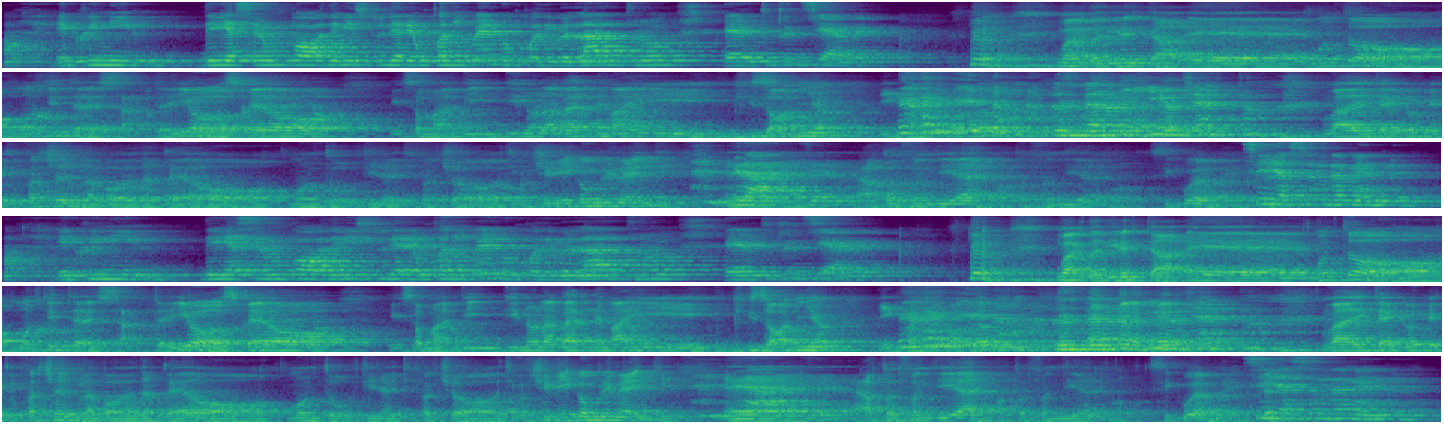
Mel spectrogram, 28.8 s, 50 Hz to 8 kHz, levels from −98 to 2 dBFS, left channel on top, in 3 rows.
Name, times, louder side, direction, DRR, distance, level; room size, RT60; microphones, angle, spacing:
voice 1, 0.0-5.8 9.8-9.9 11.7-11.8 15.6-18.3 23.8-24.8 27.5-28.6, left 2 dB, 40° left, 0 dB, 0.7 m, -29 dB
voice 2, 6.4-27.7, right 2 dB, 70° right, 2 dB, 0.7 m, -30 dB
4.8 x 3.4 x 3.2 m, 1.3 s
head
